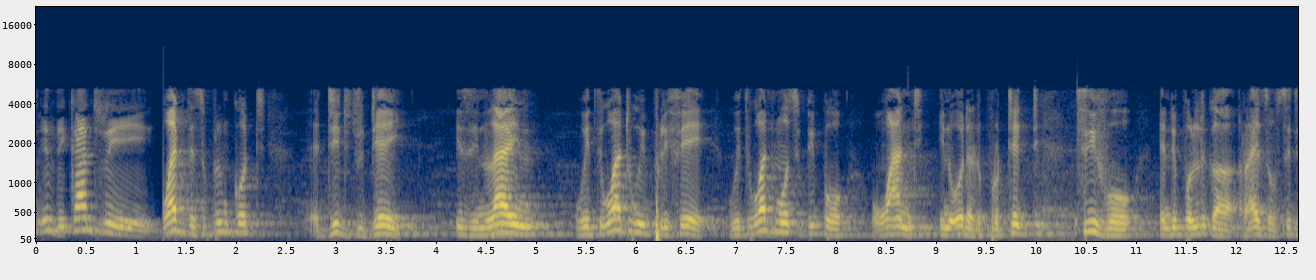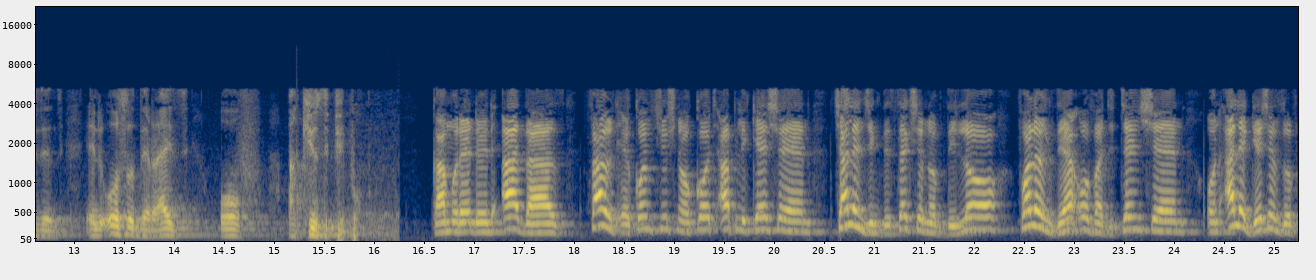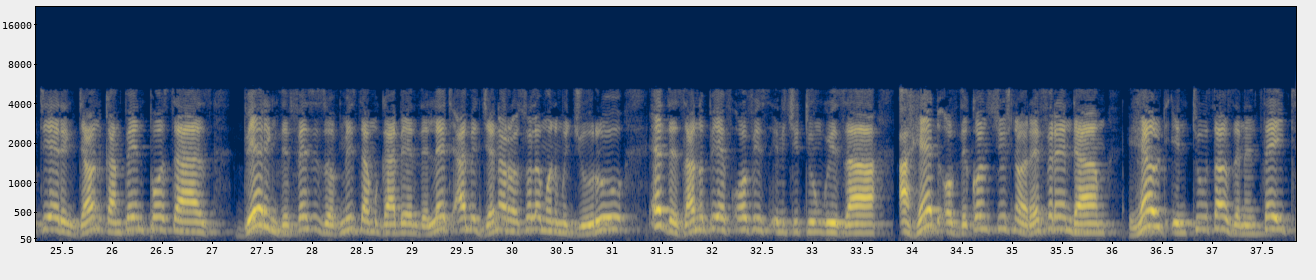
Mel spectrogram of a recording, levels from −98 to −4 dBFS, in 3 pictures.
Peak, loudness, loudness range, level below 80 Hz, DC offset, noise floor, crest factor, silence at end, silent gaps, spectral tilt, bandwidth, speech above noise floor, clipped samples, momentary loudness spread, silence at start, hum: -2 dBFS; -24 LUFS; 4 LU; -52 dBFS; under 0.1%; -51 dBFS; 22 dB; 0 s; none; -4.5 dB/octave; 5.4 kHz; 27 dB; under 0.1%; 12 LU; 0 s; none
